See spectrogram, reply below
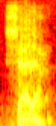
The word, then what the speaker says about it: Yará: Se llama Yará, con Y, acento en la última A, Yará.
